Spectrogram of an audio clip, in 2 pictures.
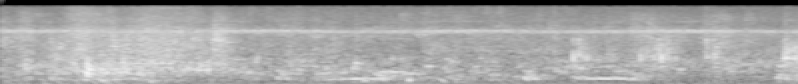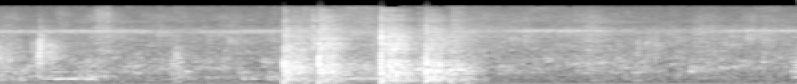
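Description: A bird cooing, a few short low calls in the first half, then a loud clatter about five and a half seconds in.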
